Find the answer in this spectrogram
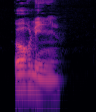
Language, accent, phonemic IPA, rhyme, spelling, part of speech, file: French, France, /ɔʁ liɲ/, -iɲ, hors ligne, adjective, LL-Q150 (fra)-hors ligne.wav
- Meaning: offline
